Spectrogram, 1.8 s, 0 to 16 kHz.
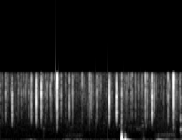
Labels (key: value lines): label: biophony, double pulse
recorder: SoundTrap 300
